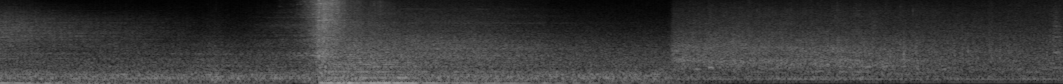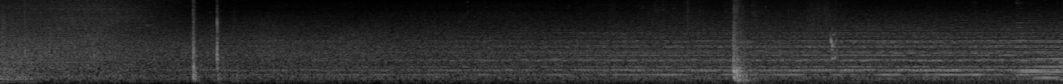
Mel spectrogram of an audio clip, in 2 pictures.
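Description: Background music over a car's steady road noise, with a loud whoosh about three seconds in. Later, over quieter music, a car door clicks twice and then shuts with a thump near the end.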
